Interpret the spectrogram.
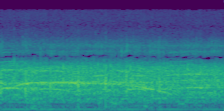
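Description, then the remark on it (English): Steady applause from a crowd welcoming a woman from the West Auckland Assembly, a dense continuous patter of many hands clapping at even loudness throughout, with faint murmuring voices mixed in. “Give her a hearty clap.”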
